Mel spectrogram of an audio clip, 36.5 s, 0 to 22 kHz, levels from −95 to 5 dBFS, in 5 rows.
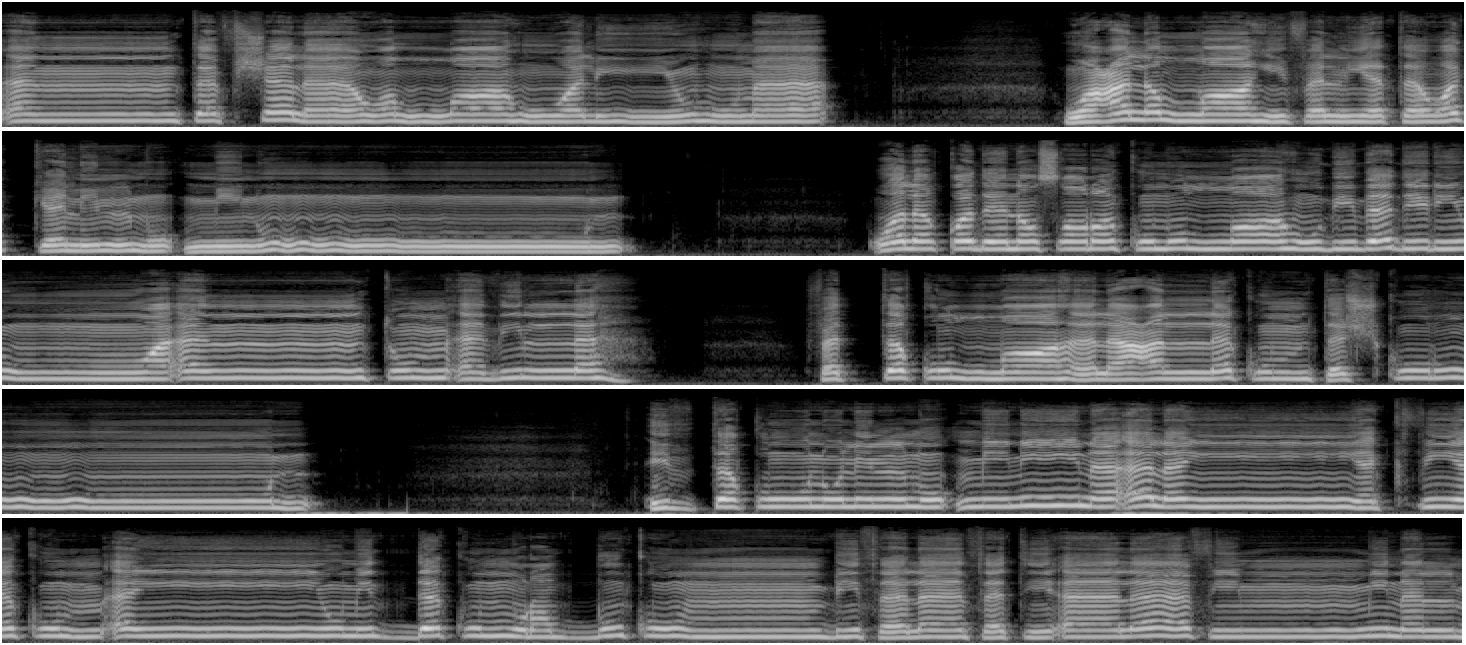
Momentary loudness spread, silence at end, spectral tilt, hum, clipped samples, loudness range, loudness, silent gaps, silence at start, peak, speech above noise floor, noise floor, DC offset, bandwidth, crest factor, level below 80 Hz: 7 LU; 0 s; -5.5 dB/octave; none; under 0.1%; 4 LU; -23 LUFS; none; 0 s; -4 dBFS; 43 dB; -65 dBFS; under 0.1%; 14.5 kHz; 18 dB; -64 dBFS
